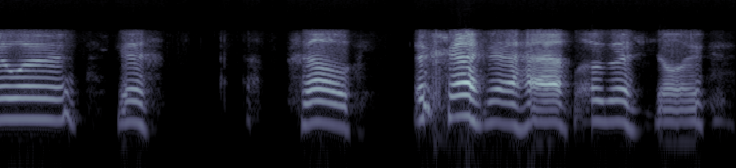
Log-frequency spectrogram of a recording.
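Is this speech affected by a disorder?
Yes: speech impairment after birth surgery.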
